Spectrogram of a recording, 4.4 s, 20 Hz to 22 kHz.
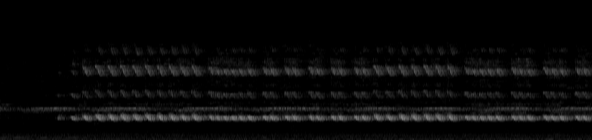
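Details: Autumn garden cricket, DR-40X recording: after a quiet half-second the high pulsed trill starts abruptly and continues as fast, evenly repeated chirps, rising and falling slightly in loudness.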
